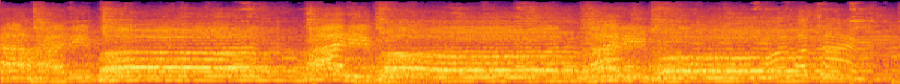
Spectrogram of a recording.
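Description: Devotional Hindu kirtan: singing voices chanting a melodic bhajan, with gliding sung phrases over a steady drone.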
